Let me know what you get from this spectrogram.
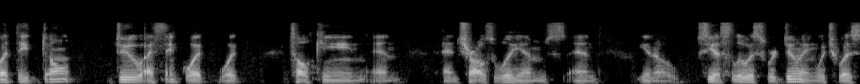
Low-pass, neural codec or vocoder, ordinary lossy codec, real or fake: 7.2 kHz; vocoder, 44.1 kHz, 128 mel bands, Pupu-Vocoder; MP3, 48 kbps; fake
